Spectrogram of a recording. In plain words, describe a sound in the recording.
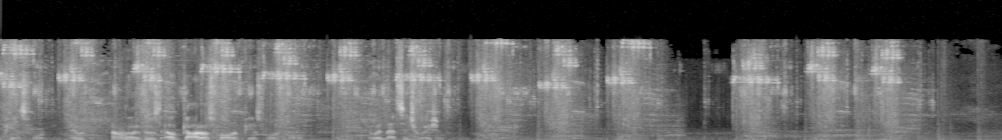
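Footsteps patter quickly across a stone floor.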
